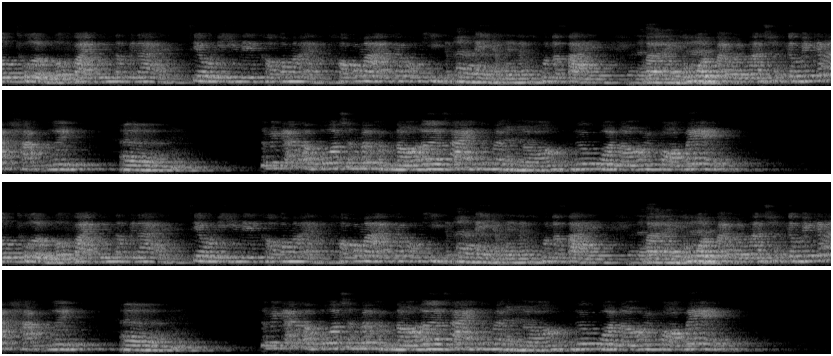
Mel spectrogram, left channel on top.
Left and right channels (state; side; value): normal; both; correlation 0.93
